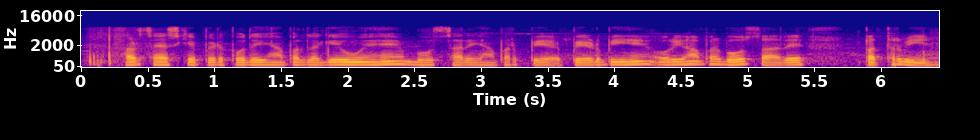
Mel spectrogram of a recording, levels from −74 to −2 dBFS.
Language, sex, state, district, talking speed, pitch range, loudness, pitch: Hindi, male, Chhattisgarh, Bilaspur, 235 wpm, 130-145 Hz, -22 LUFS, 135 Hz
